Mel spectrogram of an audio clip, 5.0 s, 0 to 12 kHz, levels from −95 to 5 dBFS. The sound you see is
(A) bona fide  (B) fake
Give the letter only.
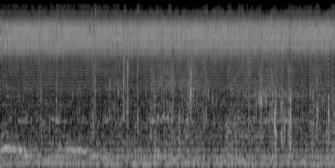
B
